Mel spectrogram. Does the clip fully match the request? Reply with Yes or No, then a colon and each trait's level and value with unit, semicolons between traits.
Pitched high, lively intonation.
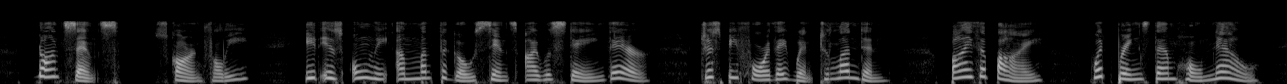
Yes: high, 240 Hz; wide, 7.8 semitones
